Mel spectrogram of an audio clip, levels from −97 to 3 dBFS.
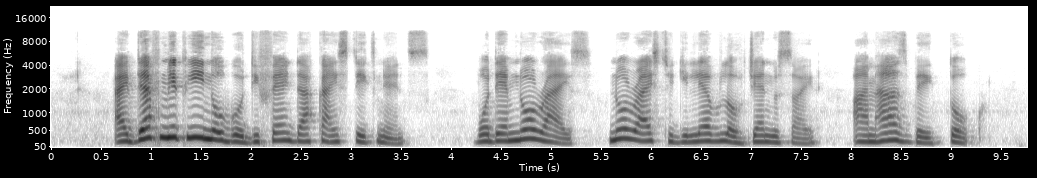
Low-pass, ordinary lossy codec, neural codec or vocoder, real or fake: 10.8 kHz; none; codec, 24 kHz, 0.9 kbps, WavTokenizer, small release; fake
